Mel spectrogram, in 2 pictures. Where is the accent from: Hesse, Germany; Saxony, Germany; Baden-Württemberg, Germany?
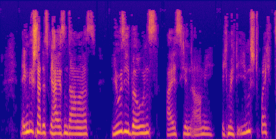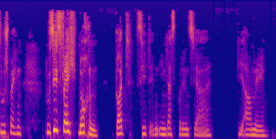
Baden-Württemberg, Germany; Ich komme hier aus der Nähe von Herrenberg, aus dem Heckengäu. Auch da gibt es noch sehr viele Äpfelbäume.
